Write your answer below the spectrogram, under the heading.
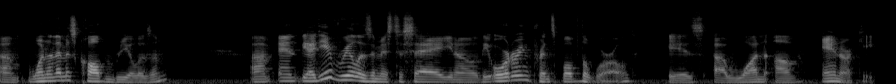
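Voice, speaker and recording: A man at medium pitch speaks at a moderate pace, his pitch swinging very widely. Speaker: podcast host. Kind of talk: casual podcast discussion.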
